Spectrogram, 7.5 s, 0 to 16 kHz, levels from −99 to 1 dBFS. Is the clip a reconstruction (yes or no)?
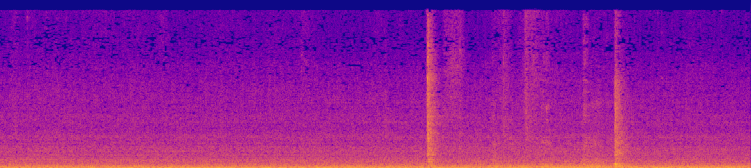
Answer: no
